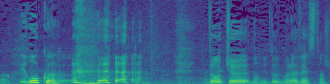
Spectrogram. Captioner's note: laughs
